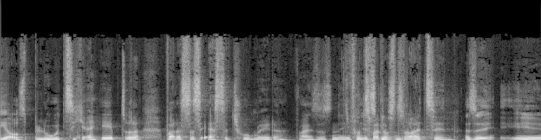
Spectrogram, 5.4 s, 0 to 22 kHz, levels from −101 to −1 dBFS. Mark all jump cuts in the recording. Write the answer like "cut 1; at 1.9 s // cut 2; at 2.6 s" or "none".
none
